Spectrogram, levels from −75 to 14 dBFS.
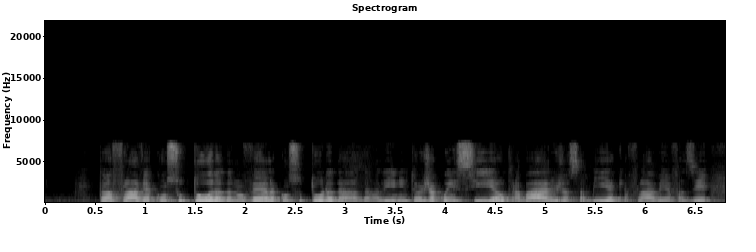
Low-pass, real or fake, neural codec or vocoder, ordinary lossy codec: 7.2 kHz; real; none; none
